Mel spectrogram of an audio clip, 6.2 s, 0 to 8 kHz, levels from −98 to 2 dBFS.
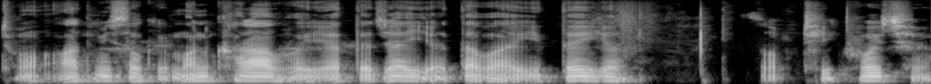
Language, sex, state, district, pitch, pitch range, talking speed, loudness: Maithili, male, Bihar, Saharsa, 95 Hz, 90-95 Hz, 185 wpm, -24 LUFS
